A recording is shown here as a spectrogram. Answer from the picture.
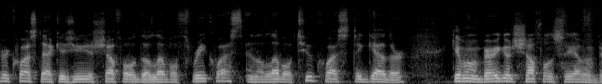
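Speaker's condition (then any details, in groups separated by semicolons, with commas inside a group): No condition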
